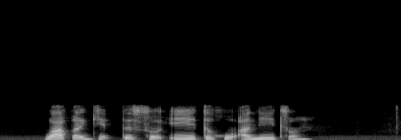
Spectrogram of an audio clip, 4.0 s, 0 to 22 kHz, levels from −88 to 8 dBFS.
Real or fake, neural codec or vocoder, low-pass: fake; codec, 44.1 kHz, 7.8 kbps, Pupu-Codec; 5.4 kHz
